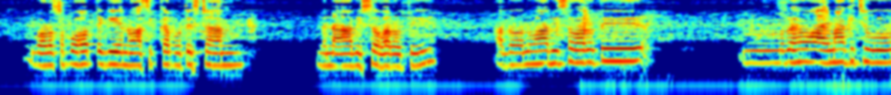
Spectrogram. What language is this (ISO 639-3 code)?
sat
